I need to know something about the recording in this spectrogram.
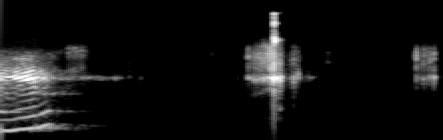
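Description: A woman's voice trailing off at the start, then after a short pause a single sharp click about a second and a half in: a pen tapping against the interactive whiteboard's screen as she reaches to mark an answer.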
